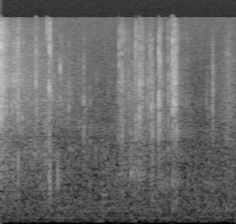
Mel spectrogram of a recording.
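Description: Faint rustling with scattered small clicks, a little louder at the start and again past the middle.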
